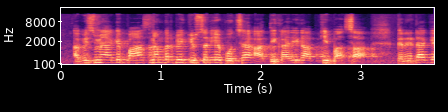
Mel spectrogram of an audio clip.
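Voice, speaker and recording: A high-pitched male voice at a middling speed, its intonation fairly level. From India. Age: 30s. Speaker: immigration advice YouTuber; presenter. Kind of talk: tutorial. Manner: casual, conversational. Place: studio.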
